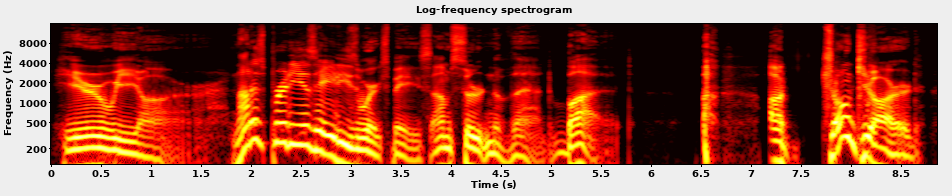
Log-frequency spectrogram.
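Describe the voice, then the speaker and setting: A deep-voiced, playful giant sea god played by a man for an ASMR roleplay. He lingers over his words in a slow, theatrical, teasing way, and his pitch swings widely as he flirts. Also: wildly swooping pitch, dry recording, clean studio sound, exaggerated voice. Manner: teasing, theatrical, drawn-out phrasing.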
